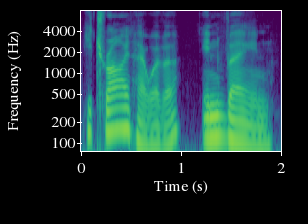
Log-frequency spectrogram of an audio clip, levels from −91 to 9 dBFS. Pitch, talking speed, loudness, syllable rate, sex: 110 Hz, 150 wpm, -17 LUFS, 4.2 syllables/s, male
